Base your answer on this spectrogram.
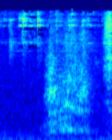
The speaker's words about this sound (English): Those were my ravenous dogs. Ravenous dogs in the background.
